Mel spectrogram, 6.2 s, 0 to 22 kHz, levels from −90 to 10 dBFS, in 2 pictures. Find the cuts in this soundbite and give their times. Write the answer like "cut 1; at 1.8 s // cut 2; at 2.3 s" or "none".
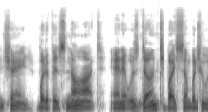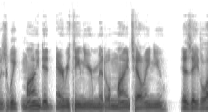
cut 1; at 1.6 s // cut 2; at 2.4 s // cut 3; at 3.0 s // cut 4; at 4.0 s // cut 5; at 5.1 s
